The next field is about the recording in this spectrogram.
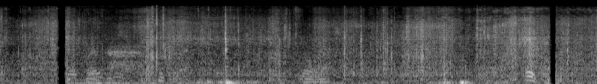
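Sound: water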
